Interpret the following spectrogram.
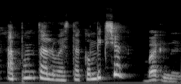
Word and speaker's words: Wagner: Más tarde, el mismo Wagner apuntaló a esta convicción. Wagner, ¿no? No, Wagner. Por eso, pero se pronunciaría Wagner. Ay, quién sabe. Está con un W.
